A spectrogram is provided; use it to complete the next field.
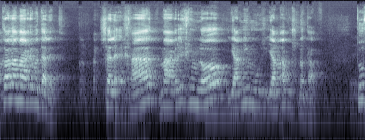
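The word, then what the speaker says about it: אחד: Il ne faut pas non plus faire chad, echad. Il faut bien tout prononcer.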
